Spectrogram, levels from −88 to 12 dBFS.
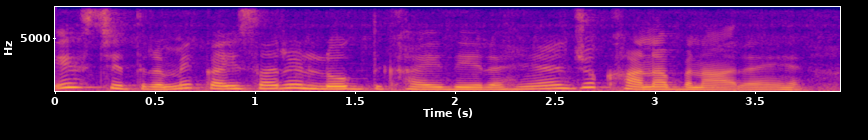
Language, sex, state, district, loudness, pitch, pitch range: Hindi, female, Uttar Pradesh, Etah, -14 LUFS, 240 Hz, 210-300 Hz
